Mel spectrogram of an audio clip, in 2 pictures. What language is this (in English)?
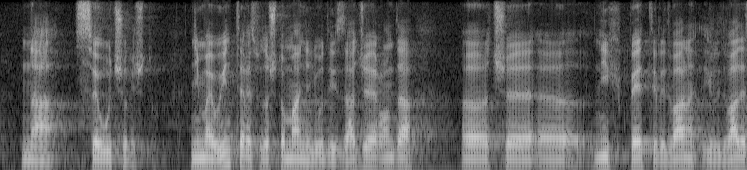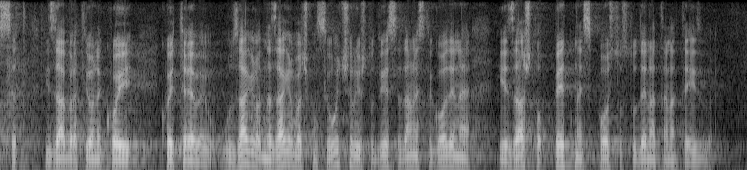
Croatian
